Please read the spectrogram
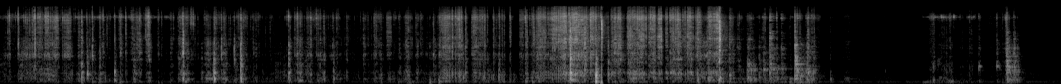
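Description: Clear plastic blister insert of a Pokémon card tin being handled and pulled out, crinkling and crackling with many small clicks. It is loudest around the middle and dies away after about eight seconds, with one short crackle near the end.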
